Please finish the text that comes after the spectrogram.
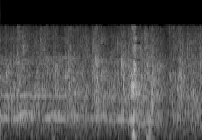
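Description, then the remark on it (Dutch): A crowd applauds steadily, a dense wash of many hands clapping at once, with a few scattered voices faintly mixed underneath and one slightly louder burst partway through. “Geef nog even een, wat eh, luider applaus.”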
